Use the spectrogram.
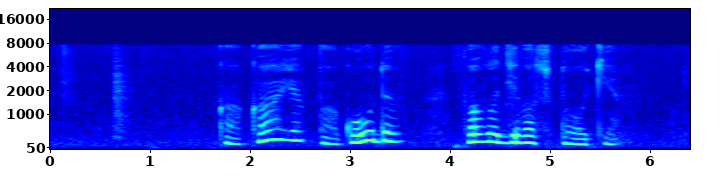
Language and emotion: Russian, sad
